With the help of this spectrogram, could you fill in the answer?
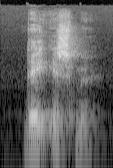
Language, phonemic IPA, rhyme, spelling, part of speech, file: Dutch, /ˌdeːˈɪs.mə/, -ɪsmə, deïsme, noun, Nl-deïsme.ogg
- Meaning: deism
